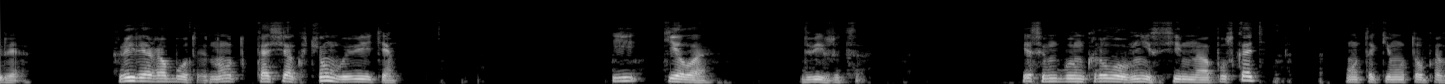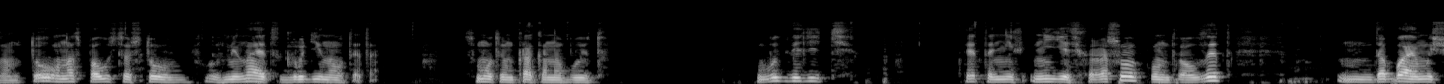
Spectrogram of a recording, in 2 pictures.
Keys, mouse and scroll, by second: 2.5-2.9 scroll up 2, 2.9 middle click, 4.6 r, 13.0 middle click, 16.5 middle click, 20.0 click, 20.1 middle click, 24.0 click, 25.8 ctrl+z, 28.2 click.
